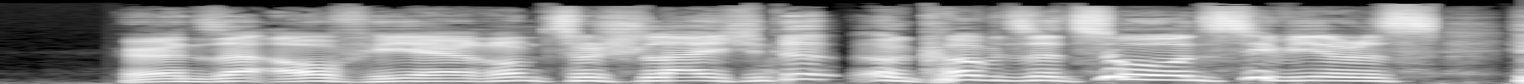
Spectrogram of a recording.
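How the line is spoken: Cheerful hiccuping. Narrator (German): hickste Slughorn fröhlich

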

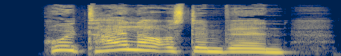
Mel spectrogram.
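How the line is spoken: Yelling. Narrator (German): brüllte ein anderer

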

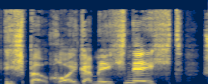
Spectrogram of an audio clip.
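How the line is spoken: Woman screaming. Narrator (German): schrie sie

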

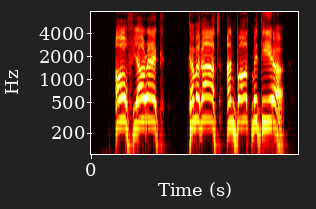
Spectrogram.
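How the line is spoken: Shouting. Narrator (German): schrie Lee Scoresby

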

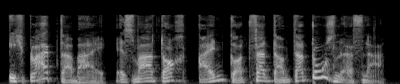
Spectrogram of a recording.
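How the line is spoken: Growled from below. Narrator (German): knurrte Blaubart von unten

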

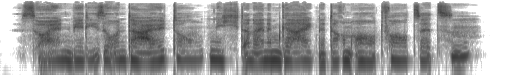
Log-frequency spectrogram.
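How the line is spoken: Soft threatening whisper. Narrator (German): flüsterte eine sanfte Stimme drohend

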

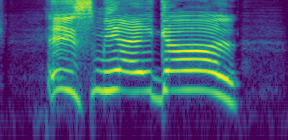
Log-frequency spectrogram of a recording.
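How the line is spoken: Shouting at someone. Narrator (German): schrie Harry sie an

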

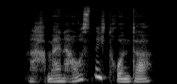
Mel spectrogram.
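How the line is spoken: Whisper. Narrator (German): flüsterte zu

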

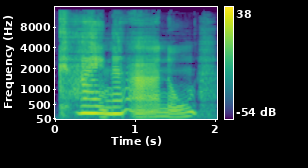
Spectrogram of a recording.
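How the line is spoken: Muffled voice. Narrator (German): sagte Myrte mit gedämpfter Stimme

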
